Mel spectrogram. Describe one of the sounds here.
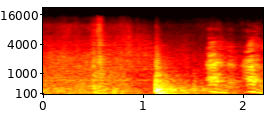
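A door knocks shut.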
